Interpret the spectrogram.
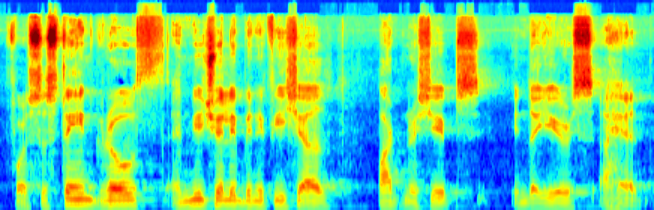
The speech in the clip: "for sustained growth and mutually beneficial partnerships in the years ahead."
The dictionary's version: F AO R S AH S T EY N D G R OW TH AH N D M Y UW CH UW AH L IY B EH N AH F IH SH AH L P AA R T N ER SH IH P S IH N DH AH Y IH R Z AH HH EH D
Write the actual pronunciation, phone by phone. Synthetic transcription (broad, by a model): F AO R S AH S T EY N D G R OW T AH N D M Y UW CH UW AH L IY B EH N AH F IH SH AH L P AA R T N ER SH IH P S IH N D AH Y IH R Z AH HH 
